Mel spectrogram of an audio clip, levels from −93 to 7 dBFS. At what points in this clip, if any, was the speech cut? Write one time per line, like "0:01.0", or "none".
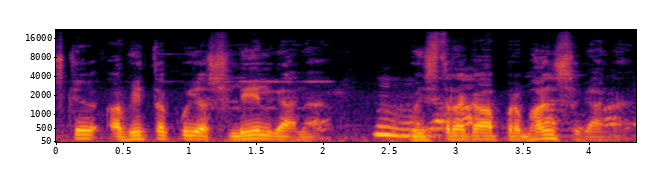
none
